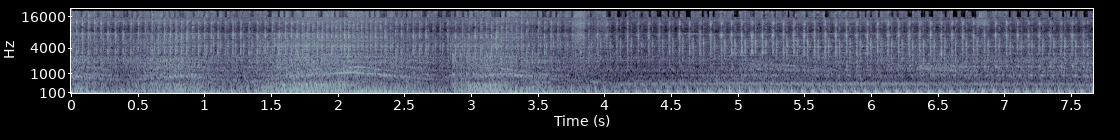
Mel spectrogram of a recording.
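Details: New 2024 TVS Jupiter 110 E20 scooter: uneven revving then fast steady putter with loud mechanical chatter, noisier than the previous vehicle; excessive engine noise, cause unclear.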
